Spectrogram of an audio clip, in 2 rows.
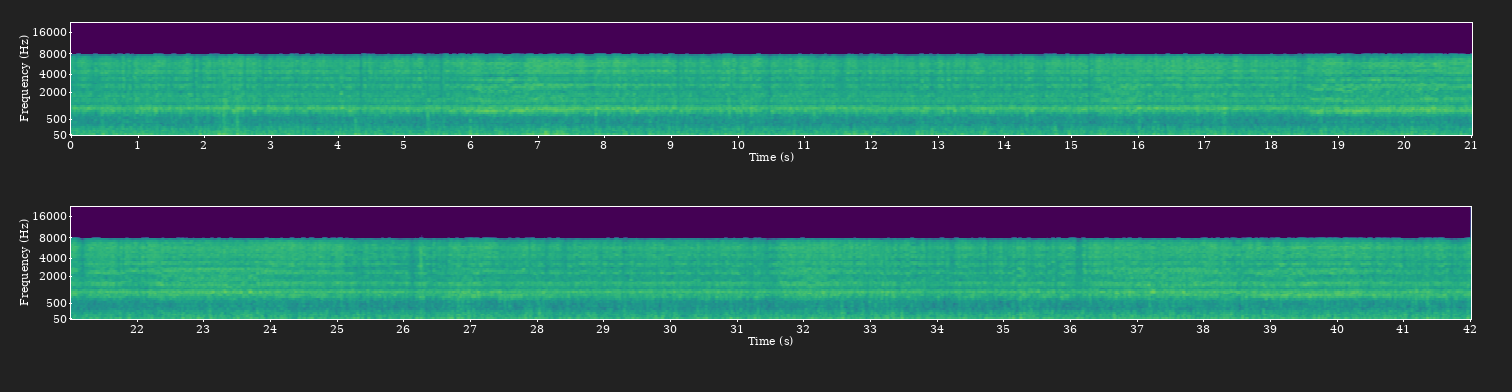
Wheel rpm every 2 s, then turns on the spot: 230, 230, 230, 220, 240, 230, 230, 220, 220, 210, 210, 200, 210, 210, 210, 210, 210, 210, 200, 210, 210.
none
